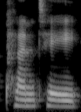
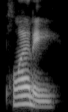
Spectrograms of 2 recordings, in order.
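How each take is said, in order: First: The T after the N is clearly pronounced. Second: The T after the N is dropped. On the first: "In the British accent, those, as you can hear, are said" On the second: "But in an American accent, that would be"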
